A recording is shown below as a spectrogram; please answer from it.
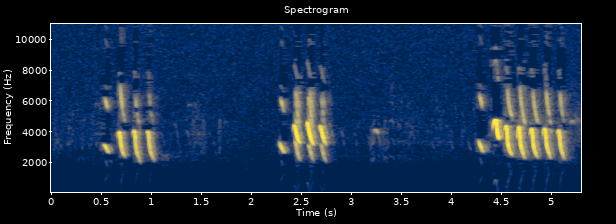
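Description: American goldfinch giving bright, high twittering bursts of three to six quick sweet notes, repeated roughly every two seconds; nothing else is heard.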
